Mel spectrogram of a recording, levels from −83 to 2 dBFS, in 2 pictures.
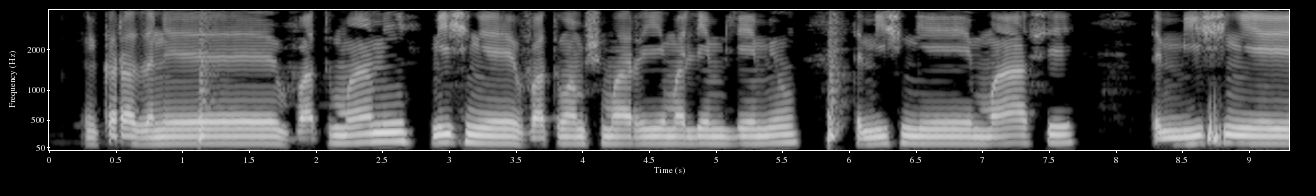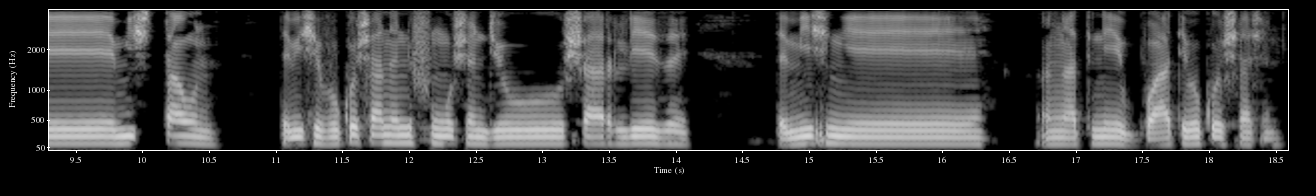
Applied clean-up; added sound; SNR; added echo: classical method Wiener filter.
